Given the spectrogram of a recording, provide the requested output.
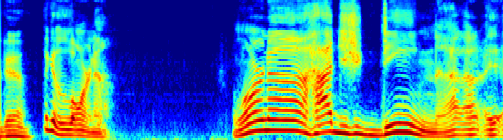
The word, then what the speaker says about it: Hajdini: Lorna Hajdini. How do you? What's the pronunciation? Hajdini.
